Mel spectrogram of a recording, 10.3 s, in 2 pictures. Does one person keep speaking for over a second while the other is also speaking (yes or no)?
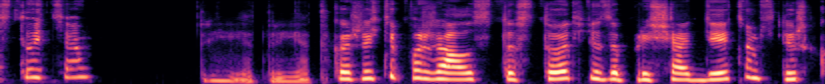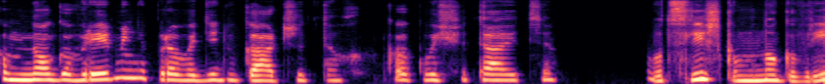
no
